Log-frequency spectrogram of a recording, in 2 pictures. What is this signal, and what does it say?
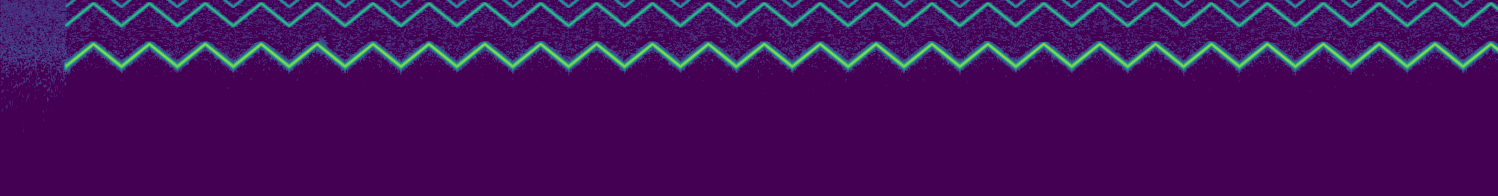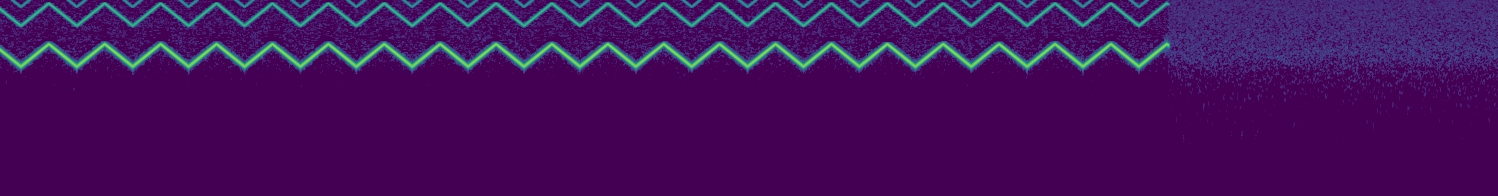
A tone that sweeps in pitch again and again. There is no code.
